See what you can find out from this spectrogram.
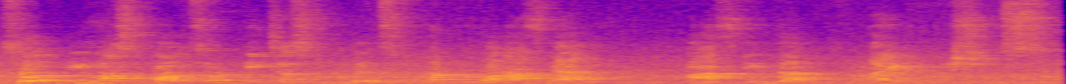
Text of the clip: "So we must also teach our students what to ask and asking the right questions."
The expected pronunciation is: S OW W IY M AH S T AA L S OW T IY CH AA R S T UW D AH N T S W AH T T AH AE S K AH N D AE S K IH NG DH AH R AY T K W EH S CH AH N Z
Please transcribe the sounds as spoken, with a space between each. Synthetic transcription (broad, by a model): S OW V IY M AH S T AA L S OW T IY CH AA S T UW D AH N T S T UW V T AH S AH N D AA S K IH NG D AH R AY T K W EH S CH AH N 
